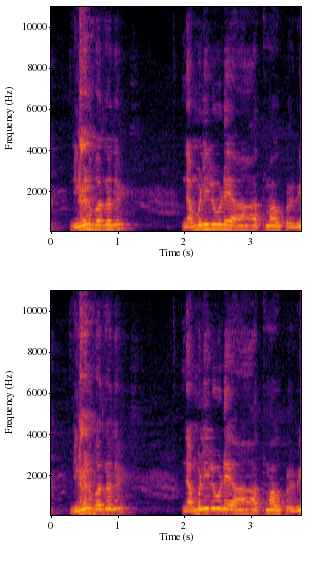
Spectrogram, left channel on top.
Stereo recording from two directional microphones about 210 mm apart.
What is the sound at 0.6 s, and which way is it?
A man's voice, 5° right (ahead or behind).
